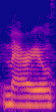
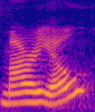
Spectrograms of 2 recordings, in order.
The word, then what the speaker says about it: Marielle: Senator Mariel please continue. I I would love to. It's Marielle. Um Senator Henderson through the chair through you chair. That's how you say my name.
